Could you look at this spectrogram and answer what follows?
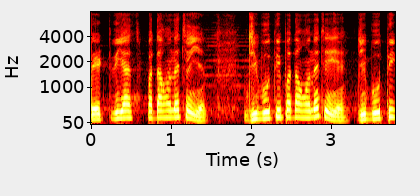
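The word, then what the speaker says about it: Djibouti: जिबूती कहां पे है जिबूती डी साइलेंट है डी पहले होता है जे आई बी ओ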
